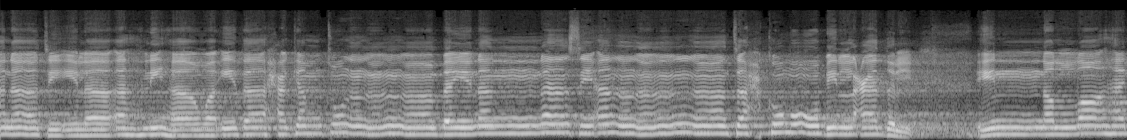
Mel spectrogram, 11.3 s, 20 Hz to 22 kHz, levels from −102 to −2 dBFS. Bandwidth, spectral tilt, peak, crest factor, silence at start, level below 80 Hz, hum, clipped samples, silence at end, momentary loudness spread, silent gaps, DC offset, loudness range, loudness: 16 kHz; -4.5 dB/octave; -8 dBFS; 16 dB; 0 s; -80 dBFS; none; under 0.1%; 0 s; 4 LU; none; under 0.1%; 1 LU; -23 LUFS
